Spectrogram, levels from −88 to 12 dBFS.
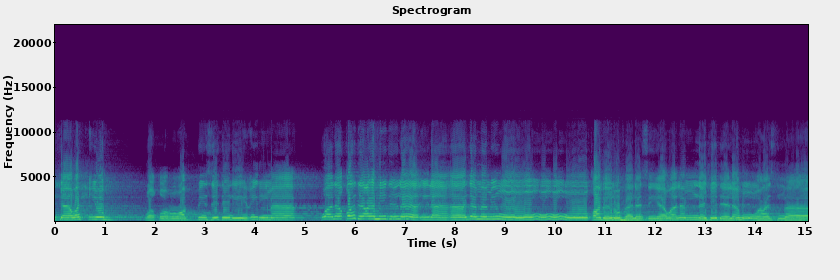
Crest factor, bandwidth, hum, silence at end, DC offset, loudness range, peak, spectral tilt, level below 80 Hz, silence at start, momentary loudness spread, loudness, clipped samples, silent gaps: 12 dB; 10.5 kHz; none; 0 s; under 0.1%; 3 LU; -4 dBFS; -6 dB/octave; -54 dBFS; 0 s; 7 LU; -16 LUFS; under 0.1%; none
